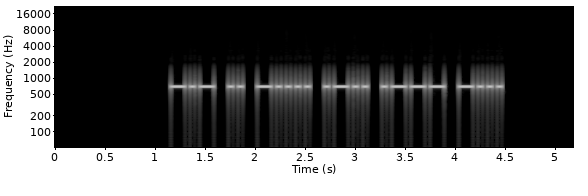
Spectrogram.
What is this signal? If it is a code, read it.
Morse code, heard as a keyed tone, about 25 wpm, 700 Hz. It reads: KI6LJB
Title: USA Call Signs 25wpm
